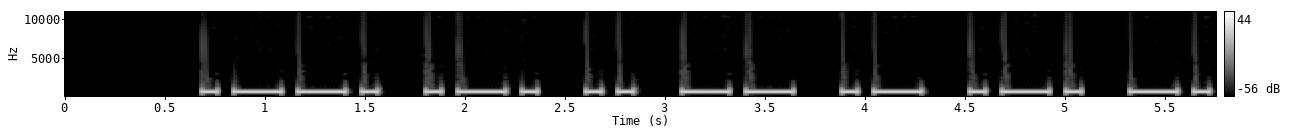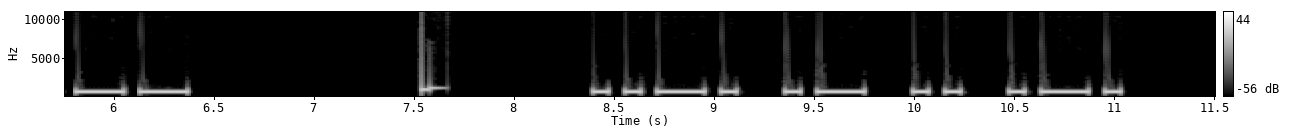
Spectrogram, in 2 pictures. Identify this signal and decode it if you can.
Morse code, heard as a keyed tone, about 15 wpm, 700 Hz. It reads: PRIMARY FAIR
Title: Sentences from Top 1000 Words - Review Part 5 - New Word Drill - 15wpm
